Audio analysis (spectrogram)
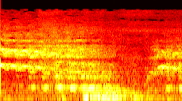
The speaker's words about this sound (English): I'm so sorry about the horse. I'm at a ranch right now and I'm hanging out with the horses, and I thought this would be fun to record right now.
